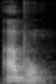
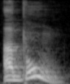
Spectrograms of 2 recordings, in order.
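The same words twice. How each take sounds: First: It sounds calm and merely attentive. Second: It sounds surprised and astonished.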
